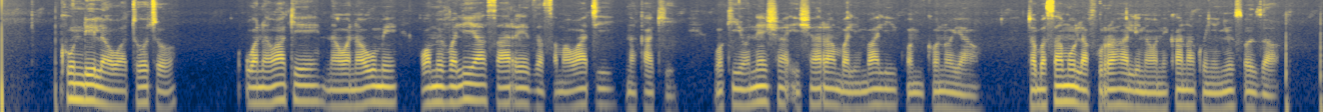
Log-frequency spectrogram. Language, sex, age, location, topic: Swahili, female, 25-35, Nairobi, education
